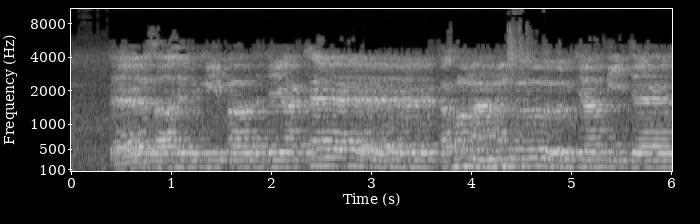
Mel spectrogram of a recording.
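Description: Devotional chanting of Sikh simran: voices intoning long, held notes that glide between pitches. It starts suddenly about half a second in, with a short break for breath near the end.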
